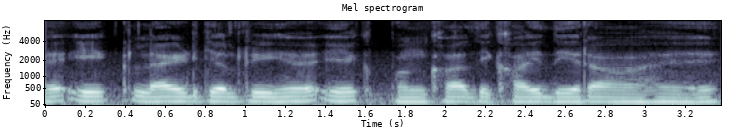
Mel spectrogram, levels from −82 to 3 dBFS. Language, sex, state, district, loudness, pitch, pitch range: Hindi, male, Jharkhand, Palamu, -14 LUFS, 115 Hz, 110-120 Hz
